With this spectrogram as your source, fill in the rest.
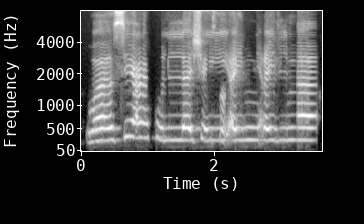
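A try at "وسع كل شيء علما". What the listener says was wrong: اس کو کھینچے نہیں، اس کو ایک حرکت کے ساتھ پڑھیے. واسع کل شیء علما.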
